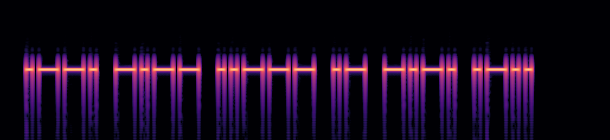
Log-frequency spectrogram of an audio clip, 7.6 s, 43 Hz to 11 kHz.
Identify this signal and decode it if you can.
Morse code, heard as a keyed tone, about 15 wpm, 700 Hz. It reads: PY2ACL
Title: DXCC-100 Call Signs - 6 Characters - 15wpm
